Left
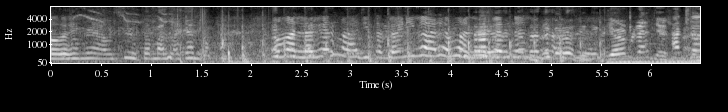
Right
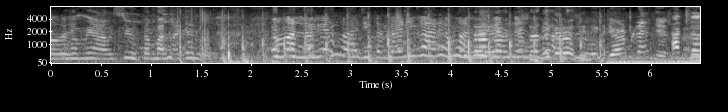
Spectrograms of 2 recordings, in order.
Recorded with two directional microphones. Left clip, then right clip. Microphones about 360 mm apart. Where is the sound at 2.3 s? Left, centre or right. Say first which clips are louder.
Left 4 dB; centre.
